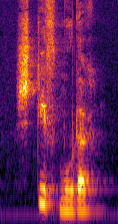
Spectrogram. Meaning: stepmother
- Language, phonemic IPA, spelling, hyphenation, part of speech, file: Dutch, /ˈstifˌmu.dər/, stiefmoeder, stief‧moe‧der, noun, Nl-stiefmoeder.ogg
